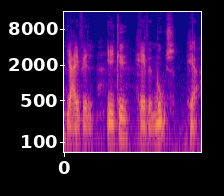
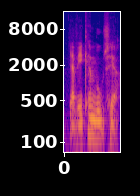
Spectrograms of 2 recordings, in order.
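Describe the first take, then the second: First: "have" in full as two syllables, each word spelled out carefully; over-careful textbook reading of "Jeg vil ikke have mus her"; dictionary pronunciation. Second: Said in the usual way. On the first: Shown as a demonstration. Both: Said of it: "dictionary pronunciation".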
